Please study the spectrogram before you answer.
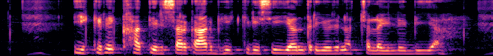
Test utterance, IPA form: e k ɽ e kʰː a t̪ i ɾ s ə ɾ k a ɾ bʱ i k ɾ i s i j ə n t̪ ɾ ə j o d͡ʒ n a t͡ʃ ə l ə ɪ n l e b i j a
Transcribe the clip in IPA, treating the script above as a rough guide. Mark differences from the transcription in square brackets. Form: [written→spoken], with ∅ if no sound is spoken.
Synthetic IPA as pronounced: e k [ɽ→ɾ] e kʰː a t̪ i ɾ s ə ɾ k a ɾ bʱ i k ɾ i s i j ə n t̪ ɾ ə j o d͡ʒ n a t͡ʃ ə l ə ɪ [n→∅] l e b i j a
